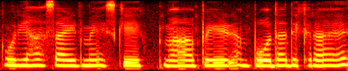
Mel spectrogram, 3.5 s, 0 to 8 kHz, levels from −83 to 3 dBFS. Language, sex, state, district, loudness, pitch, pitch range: Hindi, female, Uttar Pradesh, Lalitpur, -14 LUFS, 235 Hz, 230-240 Hz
